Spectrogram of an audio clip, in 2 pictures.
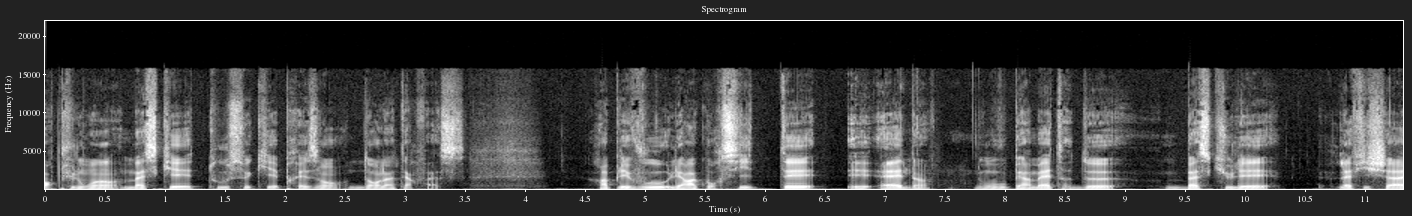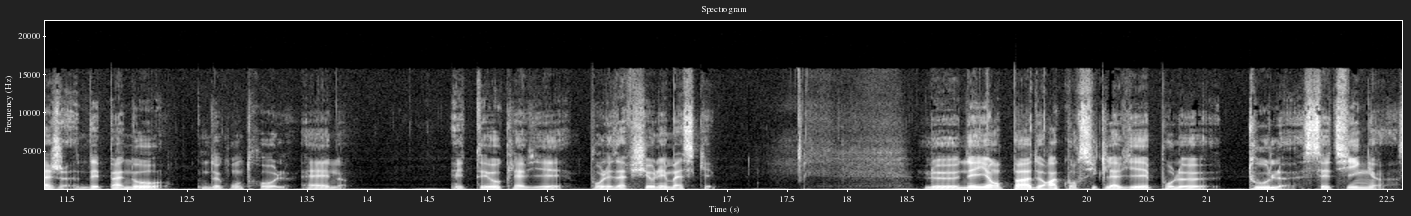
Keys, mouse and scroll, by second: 12.7-16.2 typing, 17.2 n, 17.7 t.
